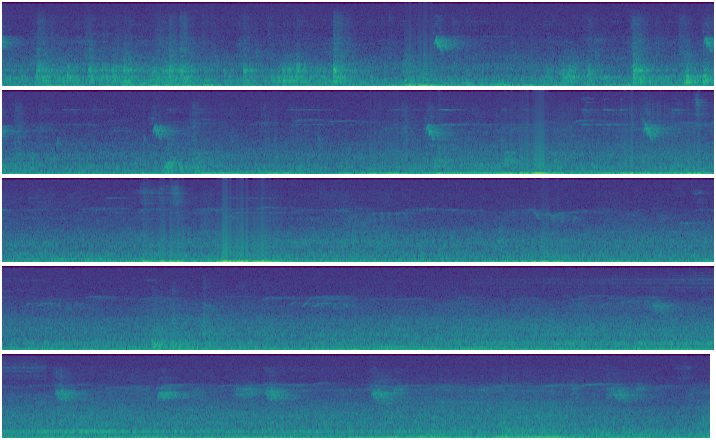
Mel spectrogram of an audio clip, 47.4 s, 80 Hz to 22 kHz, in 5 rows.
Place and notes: Mannheim, Deutschland - Schwalben Srasse Müllabfuhr Fahrrad
morning street sounds neckarstadt west july
Mannheim, Germany, 22 July 2016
